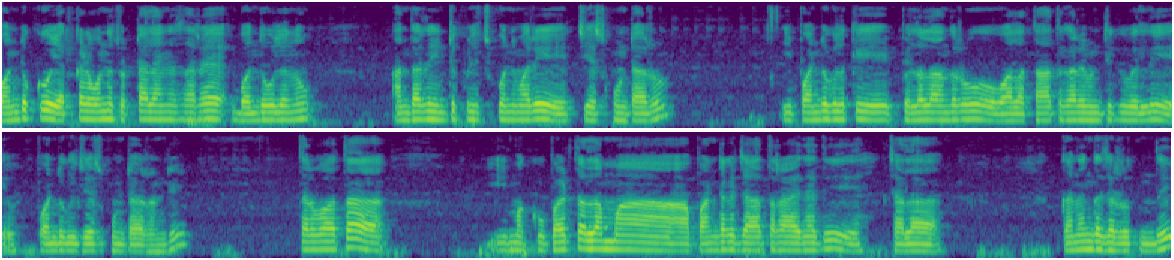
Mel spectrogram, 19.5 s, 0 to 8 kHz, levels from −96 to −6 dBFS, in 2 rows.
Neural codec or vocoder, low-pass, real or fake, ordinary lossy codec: none; 7.2 kHz; real; none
